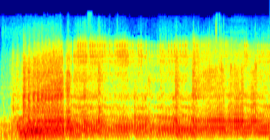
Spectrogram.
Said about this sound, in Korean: 아니나 다를까 아까 그 오토바이 족들이 굉음을 내며 우리 쪽으로 다가오더니 텐트 주위를 세 바퀴 정도 도는 겁니다.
